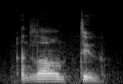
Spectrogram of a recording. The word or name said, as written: anlondubh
